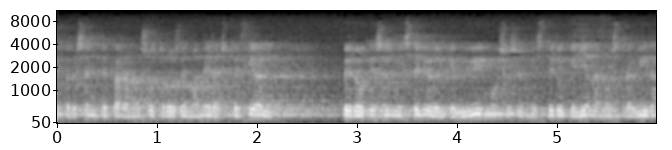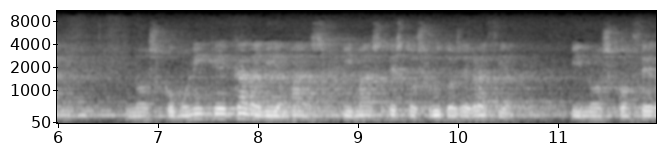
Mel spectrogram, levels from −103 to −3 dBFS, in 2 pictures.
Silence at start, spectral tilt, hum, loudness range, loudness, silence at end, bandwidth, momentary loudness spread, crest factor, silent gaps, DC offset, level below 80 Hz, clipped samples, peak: 0 s; -6.5 dB/octave; none; 3 LU; -19 LUFS; 0 s; 8 kHz; 11 LU; 18 dB; none; under 0.1%; -70 dBFS; under 0.1%; 0 dBFS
